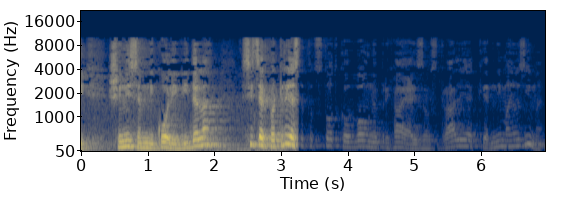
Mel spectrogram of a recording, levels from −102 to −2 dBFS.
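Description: Speech runs throughout with hissy, grainy treble and nothing above 9.7 kHz, likely Vorbis compression at a low bitrate around 22 kbps. It sounds like noise-filled roughness rather than warbling. From 3.25 s to the end, the speech drops by about 34 dB to a faint residue, likely from one channel inverted cancelling in mono, not from a dropout to silence.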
